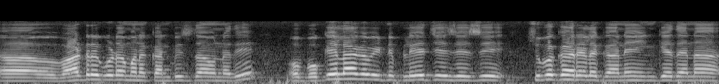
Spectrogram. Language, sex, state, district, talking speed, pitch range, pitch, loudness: Telugu, male, Andhra Pradesh, Guntur, 125 wpm, 180-215 Hz, 190 Hz, -15 LUFS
